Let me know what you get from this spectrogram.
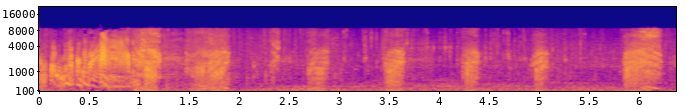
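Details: Eurasian otter calling in a string of sharp, raspy squeaks and chirps, a shrill twittering start followed by evenly spaced short bursts about every half second.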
